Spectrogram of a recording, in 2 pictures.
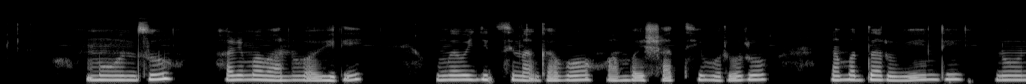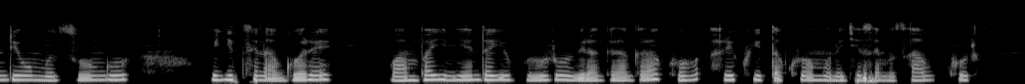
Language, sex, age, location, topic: Kinyarwanda, female, 25-35, Huye, health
